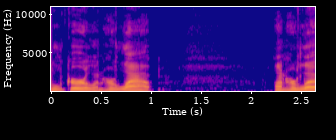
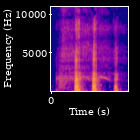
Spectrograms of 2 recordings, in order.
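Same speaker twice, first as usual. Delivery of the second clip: high short laugh; 12 semitones higher than usual. A narrator's reading. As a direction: laugh fondly at the memory. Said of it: "Cora laughed".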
